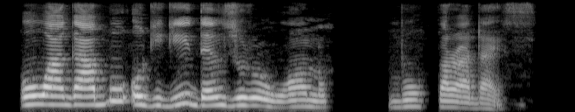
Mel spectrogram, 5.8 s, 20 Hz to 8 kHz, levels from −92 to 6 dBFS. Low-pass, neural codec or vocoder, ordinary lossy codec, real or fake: 7.2 kHz; none; none; real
